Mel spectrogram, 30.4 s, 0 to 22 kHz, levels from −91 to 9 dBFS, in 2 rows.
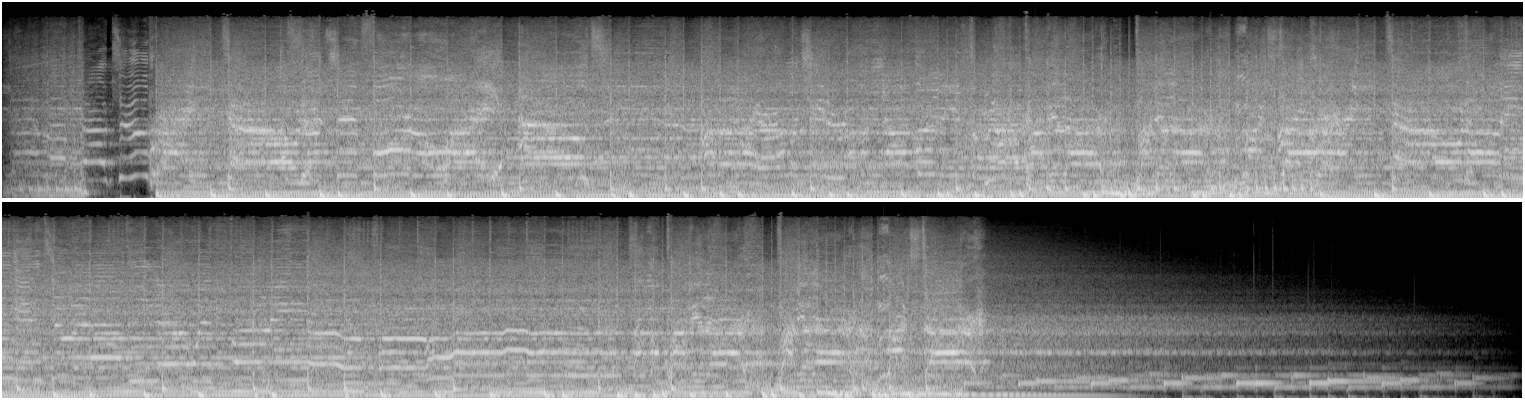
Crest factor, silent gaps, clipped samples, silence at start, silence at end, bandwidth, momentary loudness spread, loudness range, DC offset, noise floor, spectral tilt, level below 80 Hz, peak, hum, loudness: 10 dB; none; under 0.1%; 0.1 s; 0.5 s; 16 kHz; 15 LU; 7 LU; under 0.1%; -42 dBFS; -4.5 dB/octave; -16 dBFS; 0 dBFS; none; -9 LUFS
